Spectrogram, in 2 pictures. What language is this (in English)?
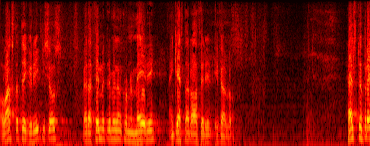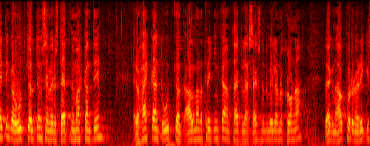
Icelandic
